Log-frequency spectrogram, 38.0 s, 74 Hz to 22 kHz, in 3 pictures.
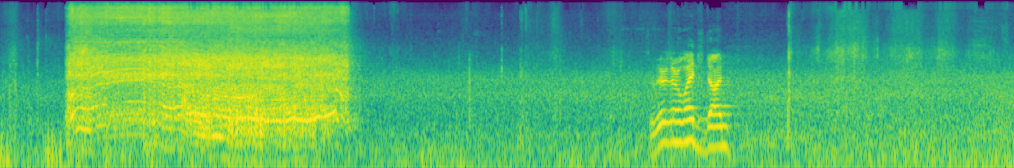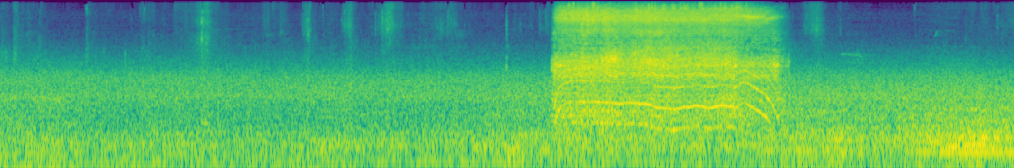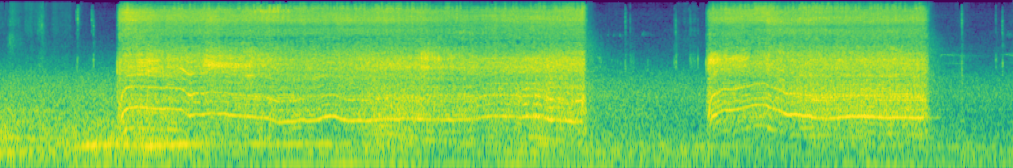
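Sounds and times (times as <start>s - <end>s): electric chainsaw cutting tree: 0.8s - 4.6s, 19.6s - 22.6s, 26.8s - 32.9s, 34.1s - 37.2s.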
